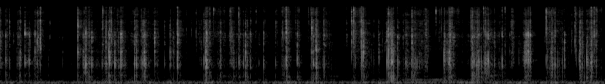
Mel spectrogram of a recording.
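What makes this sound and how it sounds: A mat of wooden clothespins with metal springs, clipped together and held in both hands, is squeezed, flexed and shaken. It gives dense, bright wooden clicking and rattling with short, crisp transients and almost no low end.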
